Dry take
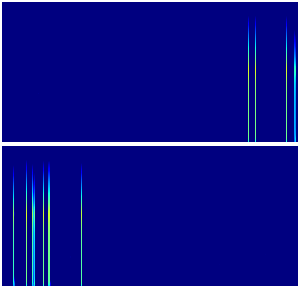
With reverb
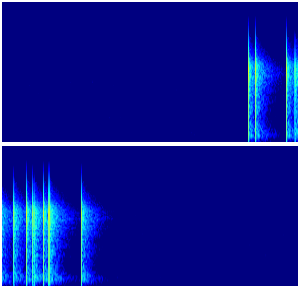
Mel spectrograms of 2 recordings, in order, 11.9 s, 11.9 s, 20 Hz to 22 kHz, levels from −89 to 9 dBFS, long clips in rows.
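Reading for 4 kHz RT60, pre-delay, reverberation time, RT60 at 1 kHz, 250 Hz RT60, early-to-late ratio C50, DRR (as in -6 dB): 0.85 s, 3 ms, 0.70 s, 0.70 s, 0.95 s, 16.5 dB, 9.0 dB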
